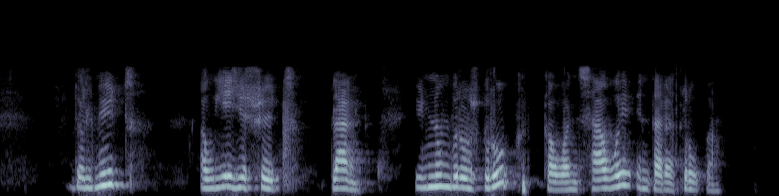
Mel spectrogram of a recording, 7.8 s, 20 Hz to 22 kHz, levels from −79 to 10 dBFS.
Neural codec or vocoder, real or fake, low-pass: vocoder, 22.05 kHz, 80 mel bands, WaveNeXt; fake; 5.4 kHz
